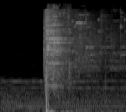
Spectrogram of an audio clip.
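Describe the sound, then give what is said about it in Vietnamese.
Something falls and shatters at a front door with one sudden, sharp crash. Bright, rattling debris follows and fades away over about a second, with no other sound. “Chợt có tiếng rơi vỡ ở cánh cửa phía trước.”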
